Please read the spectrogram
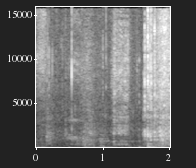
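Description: Faint rustling and crinkling of packing paper as a hand digs into a cardboard box, a little louder near the end.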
